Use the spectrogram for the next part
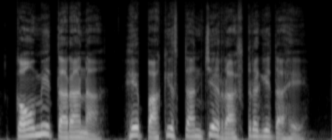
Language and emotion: Marathi, neutral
